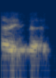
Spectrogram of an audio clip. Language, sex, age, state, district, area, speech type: Tamil, female, 30-45, Tamil Nadu, Tiruvarur, urban, conversation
